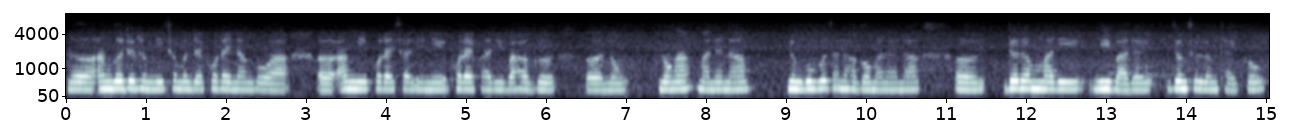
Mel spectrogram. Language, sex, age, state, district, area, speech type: Bodo, female, 18-30, Assam, Kokrajhar, rural, spontaneous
